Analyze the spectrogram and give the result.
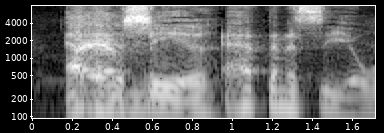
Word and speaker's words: Athanasiou: Athanasiou, whatever.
